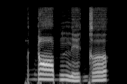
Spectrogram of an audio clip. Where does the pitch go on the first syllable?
high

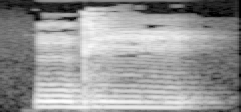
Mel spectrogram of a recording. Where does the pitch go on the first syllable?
high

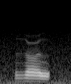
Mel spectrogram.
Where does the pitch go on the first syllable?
low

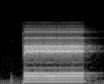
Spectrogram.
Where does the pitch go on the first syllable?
high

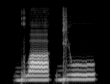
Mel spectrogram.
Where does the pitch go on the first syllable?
high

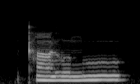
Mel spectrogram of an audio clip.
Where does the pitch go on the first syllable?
low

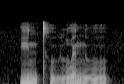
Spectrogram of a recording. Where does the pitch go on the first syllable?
falling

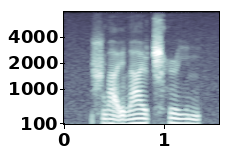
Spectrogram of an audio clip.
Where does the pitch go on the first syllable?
low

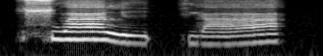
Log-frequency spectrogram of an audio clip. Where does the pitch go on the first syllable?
high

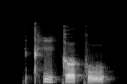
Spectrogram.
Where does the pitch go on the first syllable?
falling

